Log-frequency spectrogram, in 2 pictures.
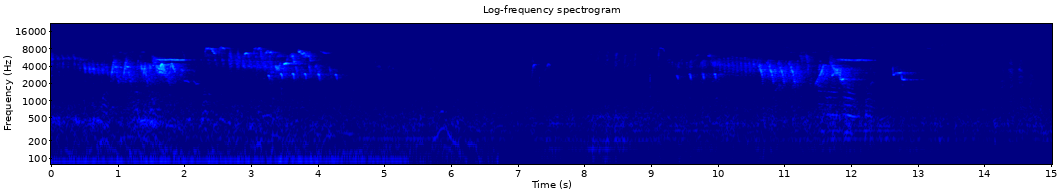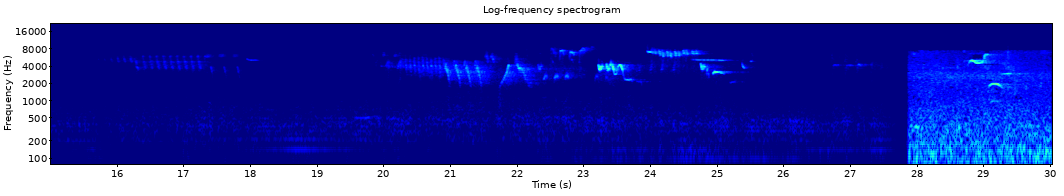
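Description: Songbirds singing in bursts of rapid high chirping phrases with short pauses between them. About two seconds before the end the sound switches abruptly to a louder steady rushing noise with birds chirping over it.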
